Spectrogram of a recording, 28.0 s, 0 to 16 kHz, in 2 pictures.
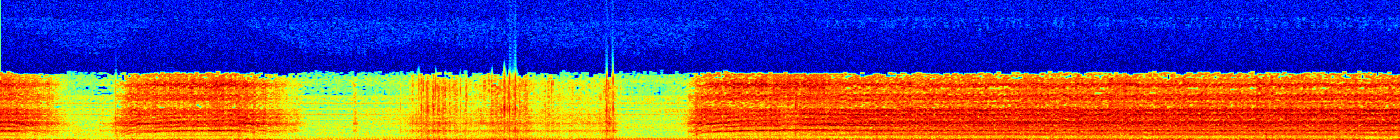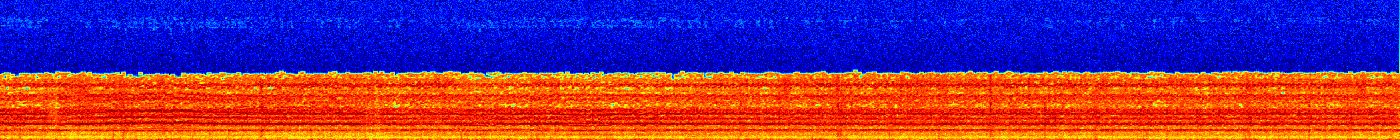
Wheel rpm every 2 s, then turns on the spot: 70, 50, 20, 60, 160, 160, 160, 160, 160, 160, 160, 160, 160, 160.
4-6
